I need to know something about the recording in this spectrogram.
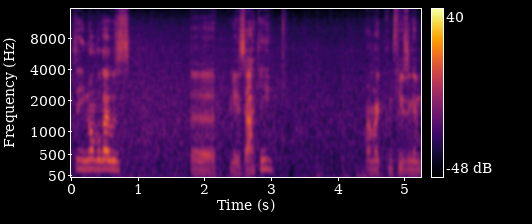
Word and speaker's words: Miyazaki: think I said the normal guy was uh Miyazaki or am I confusing him with a different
